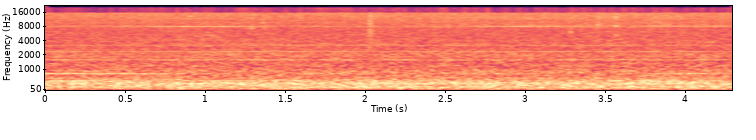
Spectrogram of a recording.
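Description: Airbus A320 engines in Microsoft Flight Simulator spooling up after the throttle is bumped while parked at Gibraltar, a steady, loud broadband roar that holds constant throughout with no talk over it.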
